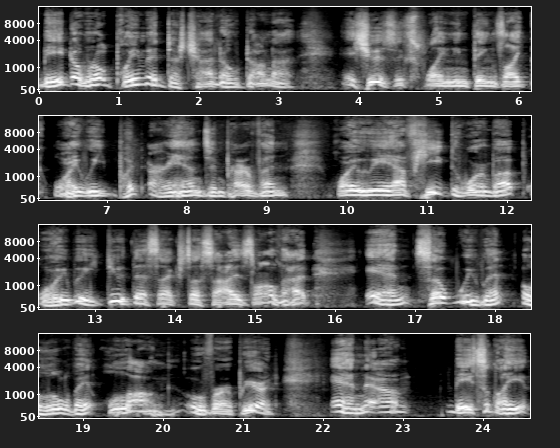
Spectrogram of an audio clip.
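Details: Man with spinocerebellar ataxia (SCA), a rare neuromuscular disease that also causes mobility problems, staggering and noise-induced anxiety; he reports a speech impediment with slurring that makes him sound drunk; ataxic dysarthria.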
